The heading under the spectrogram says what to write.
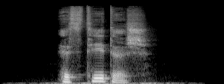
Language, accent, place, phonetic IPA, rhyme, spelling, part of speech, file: German, Germany, Berlin, [ˌɛsˈteːtɪʃ], -eːtɪʃ, ästhetisch, adjective, De-ästhetisch.ogg
- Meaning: aesthetic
